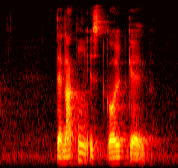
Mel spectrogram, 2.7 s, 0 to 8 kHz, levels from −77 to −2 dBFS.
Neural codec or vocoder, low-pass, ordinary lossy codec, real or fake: none; 7.2 kHz; none; real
